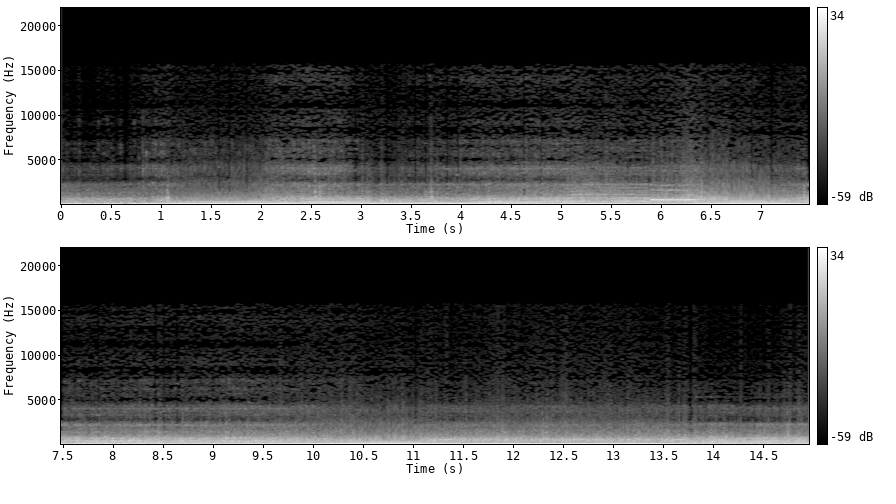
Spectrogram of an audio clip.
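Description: A tractor engine revs up and down as a tractor drives close by.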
